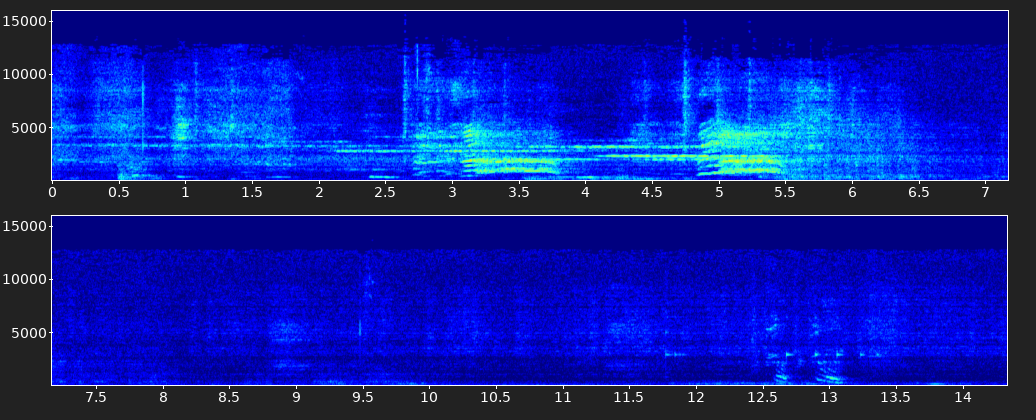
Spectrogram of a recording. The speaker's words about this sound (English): My dog's pretty upset by this movie. Hey, go lay down. Go lay down. It's okay.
